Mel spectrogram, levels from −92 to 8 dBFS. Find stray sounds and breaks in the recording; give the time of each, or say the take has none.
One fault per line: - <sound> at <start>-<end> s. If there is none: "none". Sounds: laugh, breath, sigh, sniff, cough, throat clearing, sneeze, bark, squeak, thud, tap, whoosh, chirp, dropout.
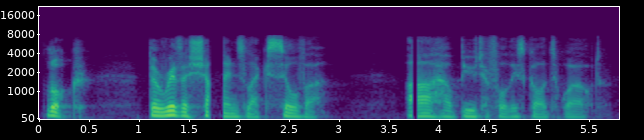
- dropout at 1.7-1.8 s
- dropout at 3.7-3.8 s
